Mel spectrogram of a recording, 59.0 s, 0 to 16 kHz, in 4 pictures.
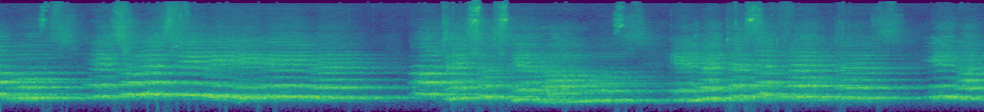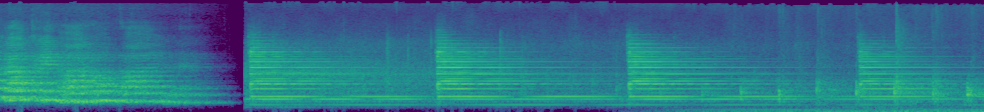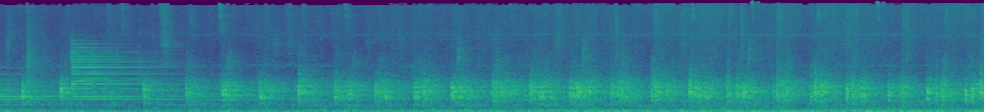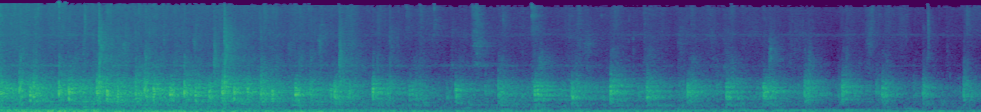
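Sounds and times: women's choir singing: 0:00.0 - 0:18.2, 0:25.8 - 0:57.0
footsteps on stone floor: 0:06.2 - 0:08.5, 0:18.5 - 0:59.0.

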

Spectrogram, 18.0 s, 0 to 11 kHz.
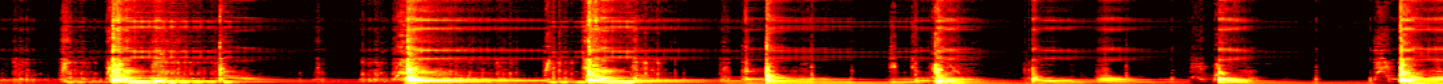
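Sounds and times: plucked zither notes: 0:00.0 - 0:18.0.

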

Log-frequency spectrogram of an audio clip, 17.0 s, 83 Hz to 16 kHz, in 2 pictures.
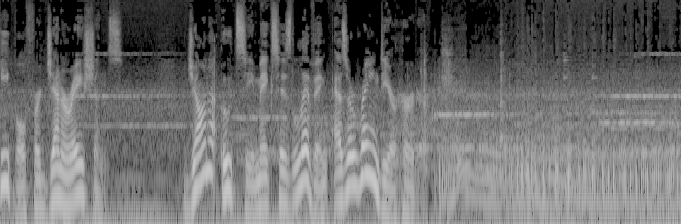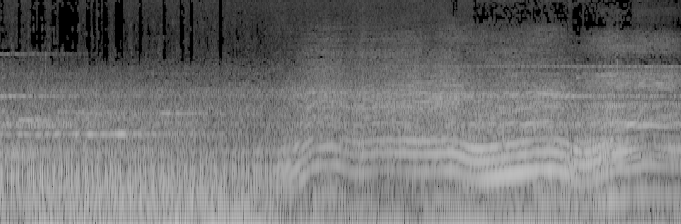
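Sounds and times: snowmobile engine revving: 0:05.4 - 0:17.0.

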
